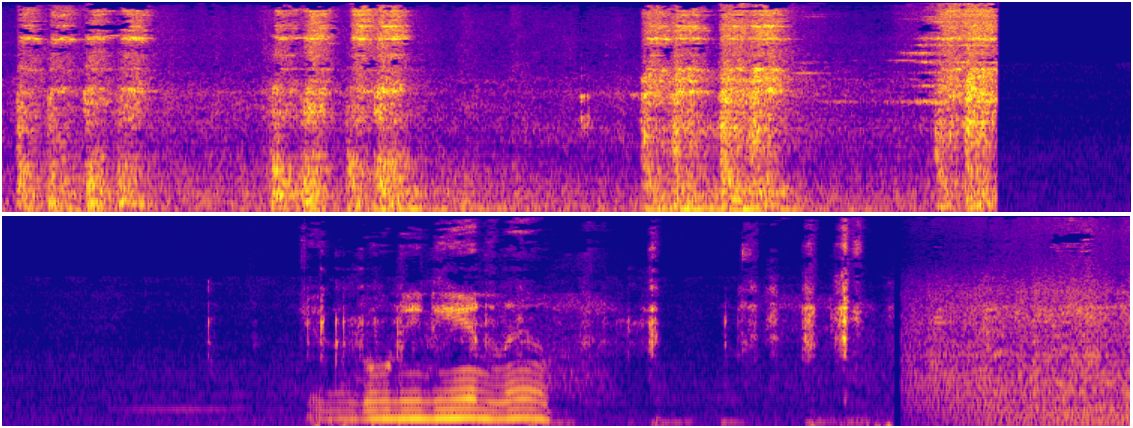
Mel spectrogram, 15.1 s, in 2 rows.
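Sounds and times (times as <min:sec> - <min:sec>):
train wheels rumbling and clattering: 0:00.0 - 0:06.7.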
